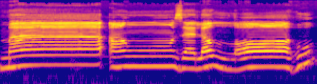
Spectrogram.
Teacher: لفظ اللہ کو پر کرنا ہے زبر کی وجہ سے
